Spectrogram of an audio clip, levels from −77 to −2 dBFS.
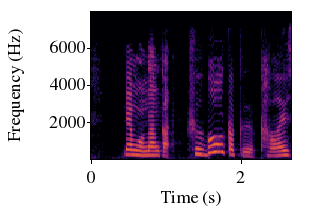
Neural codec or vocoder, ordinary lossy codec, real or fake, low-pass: codec, 16 kHz in and 24 kHz out, 1.1 kbps, FireRedTTS-2 codec; none; fake; 7.2 kHz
